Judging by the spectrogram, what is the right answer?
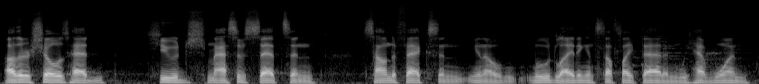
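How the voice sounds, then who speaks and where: Deep, smooth, mellow young man. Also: flat delivery, a little slow. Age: teens or young adult. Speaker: high school drama cast member. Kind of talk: casual reflective interview.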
